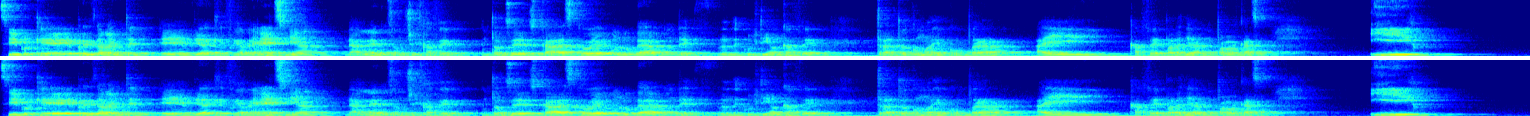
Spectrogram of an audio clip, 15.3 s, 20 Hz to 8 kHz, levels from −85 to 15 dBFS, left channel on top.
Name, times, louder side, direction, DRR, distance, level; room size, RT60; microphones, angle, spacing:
voice 1, 0.0-3.1 3.4-4.5 4.8-6.9 7.2-8.5 8.8-10.1 10.4-11.0 11.3-13.0 13.7-14.2, equal, 20° left, -2 dB, 1.1 m, -29 dB
sound 1, 5.0-12.1, equal, 40° right, 1.3 m, -39 dB
4.5 x 4.4 x 5.1 m, 1.3 s
head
